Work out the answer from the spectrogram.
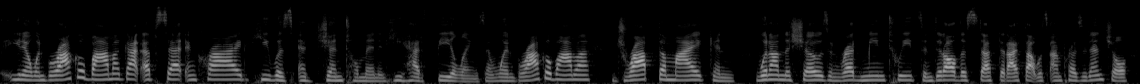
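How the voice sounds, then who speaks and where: A woman's voice: mid-range voice, pushed and bright, no echo. A woman hosting a political call-in radio show, pressing her caller with pointed questions. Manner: assertive, argumentative, quick to press questions. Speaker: radio talk show host.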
